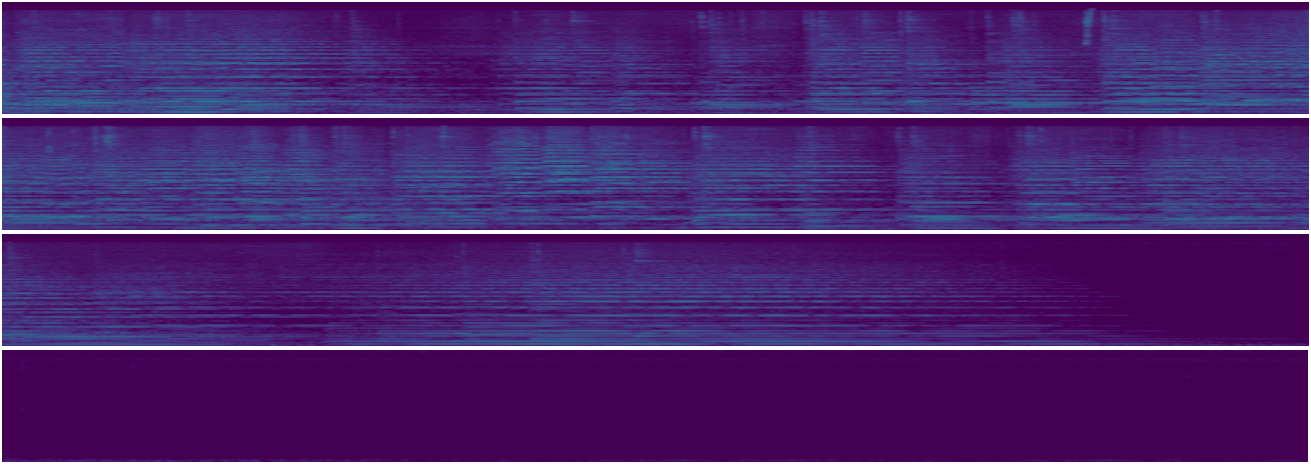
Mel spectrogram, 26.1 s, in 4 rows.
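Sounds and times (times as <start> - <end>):
minuet: 0.0 - 18.9.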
